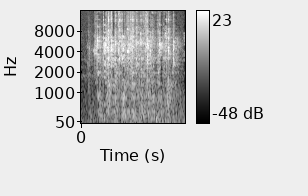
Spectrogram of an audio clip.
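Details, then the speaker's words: Prototype 6-cylinder compressed air motor, oval ring with a drive shaft and no crankshaft, air lines changed, leaks fixed and timing reset: fast, rough hissing chatter with sharp air puffs over a busy rattle; runs noisily, cause unclear. "It's pretty noisy, but"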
